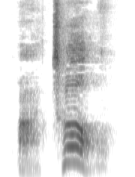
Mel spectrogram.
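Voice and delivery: "bottle" as slow bah-TOLL, full t and long second syllable; misplaced stress. Shown as a demonstration. Therapist showing a child's prosody error, second syllable stressed in "bottle". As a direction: split "bottle" and weight its last syllable. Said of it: "they don't put the stress in the correct syllable".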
